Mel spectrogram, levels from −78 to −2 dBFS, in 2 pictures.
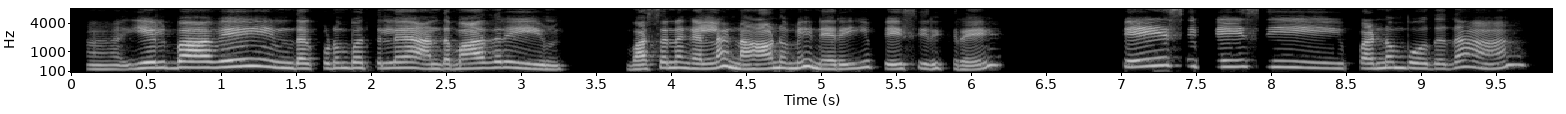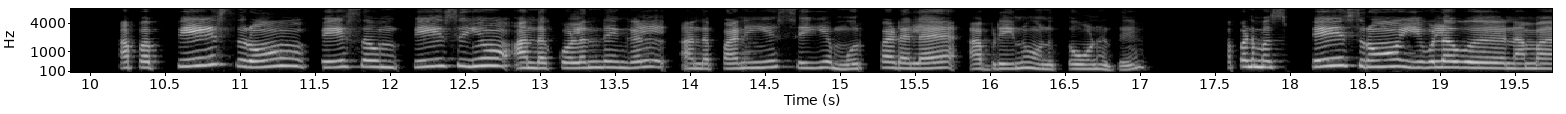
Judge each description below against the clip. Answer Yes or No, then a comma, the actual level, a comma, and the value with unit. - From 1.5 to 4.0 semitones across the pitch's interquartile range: No, average, 4.5 semitones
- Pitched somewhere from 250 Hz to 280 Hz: Yes, very high, 260 Hz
